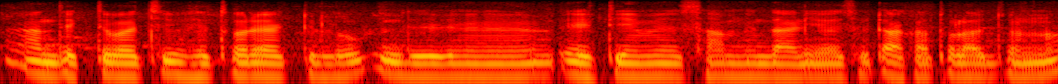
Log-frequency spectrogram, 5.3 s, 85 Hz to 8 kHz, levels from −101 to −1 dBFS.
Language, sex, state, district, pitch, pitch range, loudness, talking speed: Bengali, male, West Bengal, Paschim Medinipur, 130 Hz, 130-135 Hz, -43 LUFS, 170 wpm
